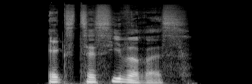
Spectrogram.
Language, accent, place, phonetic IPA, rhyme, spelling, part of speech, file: German, Germany, Berlin, [ˌɛkst͡sɛˈsiːvəʁəs], -iːvəʁəs, exzessiveres, adjective, De-exzessiveres.ogg
- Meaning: strong/mixed nominative/accusative neuter singular comparative degree of exzessiv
